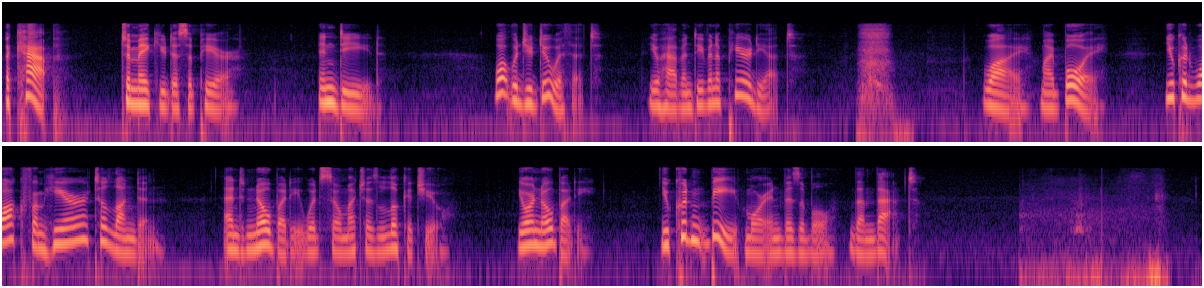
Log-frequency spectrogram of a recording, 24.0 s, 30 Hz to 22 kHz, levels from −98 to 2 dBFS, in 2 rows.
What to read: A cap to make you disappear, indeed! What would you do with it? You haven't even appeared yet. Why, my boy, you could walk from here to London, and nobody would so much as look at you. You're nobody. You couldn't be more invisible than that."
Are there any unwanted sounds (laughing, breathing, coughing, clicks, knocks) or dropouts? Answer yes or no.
yes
